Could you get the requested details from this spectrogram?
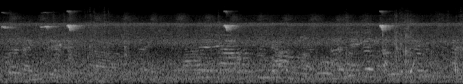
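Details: Kingfisher call: three piercing, very high single notes, each short and sharp, separated by gaps of about one and a half seconds, with continuous hissing noise behind.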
